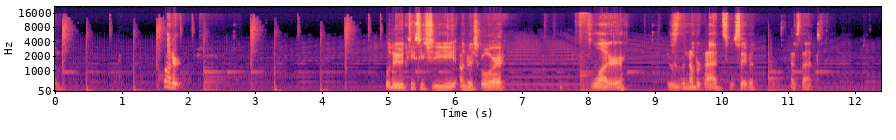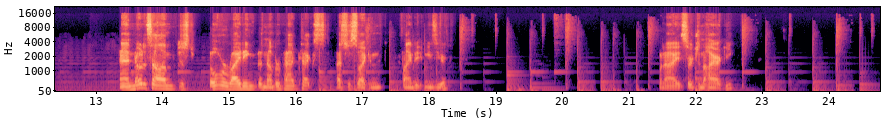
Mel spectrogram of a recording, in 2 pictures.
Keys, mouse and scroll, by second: 0.6-2.1 typing, 4.5 click, 5.2 shift+c, 7.2-9.0 typing, 9.5 ctrl+a, 9.7 ctrl+c, 10.7 click, 11.3 click, 12.0 click, 12.8 click, 13.8 ctrl+v, 15.2 click, 16.0 click, 16.5 ctrl+v, 17.7 space, 17.9 shift+a, 19.1 click, 19.3-20.9 typing, 22.2 drag, 22.9 drag, 23.6 click.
